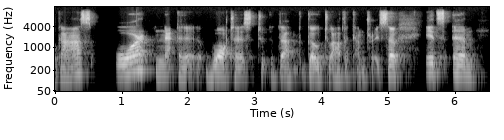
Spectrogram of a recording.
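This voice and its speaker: Speaking very slowly in a Portuguese accent, a man with a fairly high voice shows ordinary pitch variation. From Portugal. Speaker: law professor and Jesuit priest. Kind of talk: lecture. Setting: video call. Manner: halting.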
